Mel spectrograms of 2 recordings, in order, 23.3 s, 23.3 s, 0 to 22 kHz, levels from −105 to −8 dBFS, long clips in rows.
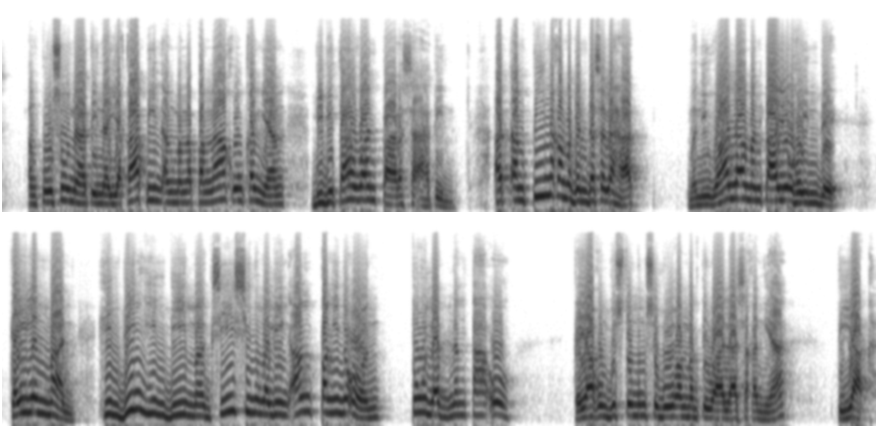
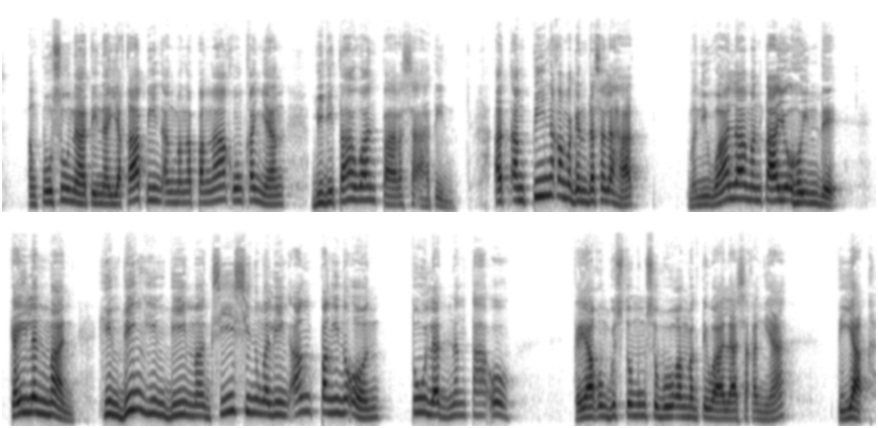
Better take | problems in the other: second | distortion; heavy; 7 dB below the speech

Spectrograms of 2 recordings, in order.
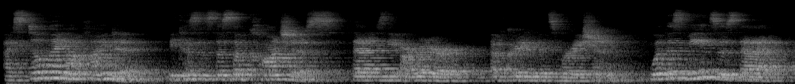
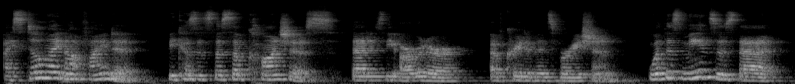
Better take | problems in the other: second | room echo; strong; dies away in 1.3 s; slight in the second // off-mic speech; far; far in the second

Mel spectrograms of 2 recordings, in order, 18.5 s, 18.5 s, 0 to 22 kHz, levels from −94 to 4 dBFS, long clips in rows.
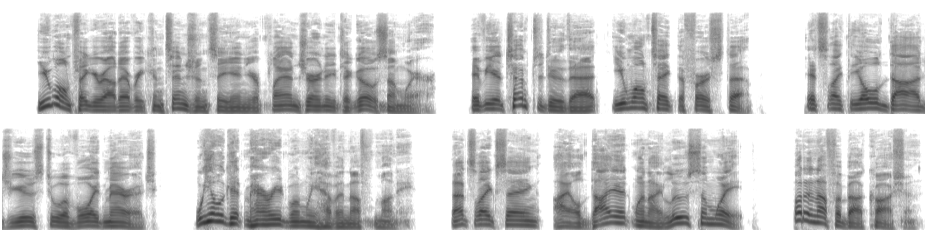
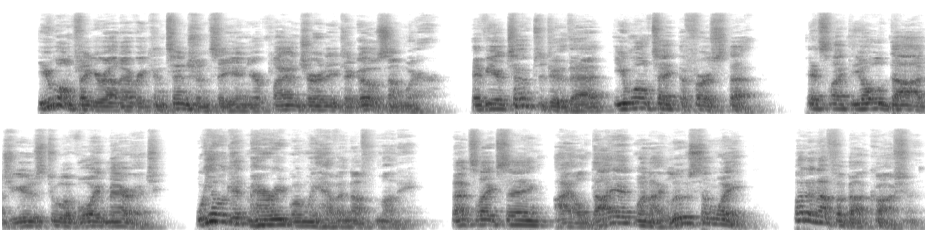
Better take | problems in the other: first | off-mic speech; far // room echo; slight; dies away in 0.3 s

